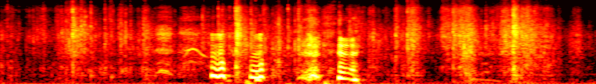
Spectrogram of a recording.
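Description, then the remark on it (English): Christmas wrapping paper around a painting crinkles and rips open in a run of bright, papery bursts as it is unwrapped, with a soft voice murmuring briefly partway through. “Okay, well, first of all, it's wrapped in Christmas paper, which is amazing.”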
